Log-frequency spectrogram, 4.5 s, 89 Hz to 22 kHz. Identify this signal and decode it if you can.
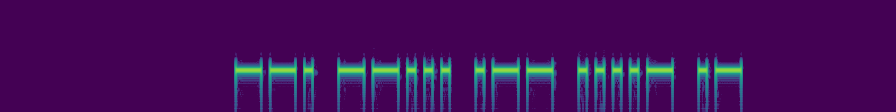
Morse code, heard as a keyed tone, about 28 wpm, 700 Hz. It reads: G7W4A
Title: Code Groups - 5 Letter:Numbers - 28wpm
